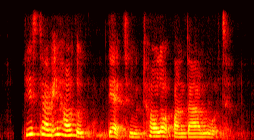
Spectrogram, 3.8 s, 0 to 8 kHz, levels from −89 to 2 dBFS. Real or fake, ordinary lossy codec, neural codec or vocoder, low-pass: fake; none; codec, 16 kHz, 4.8 kbps, FACodec; 7.2 kHz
